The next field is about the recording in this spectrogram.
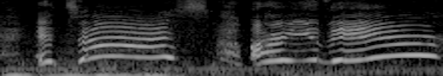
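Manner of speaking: calling out loudly in a high voice.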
